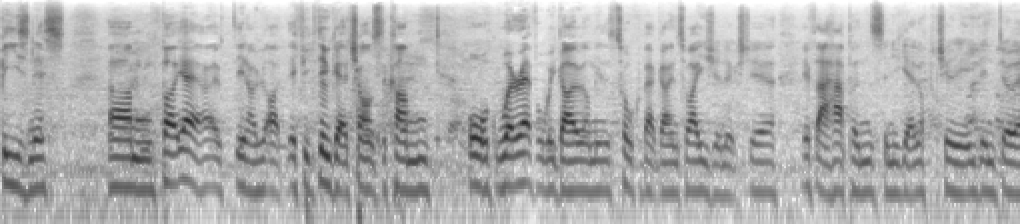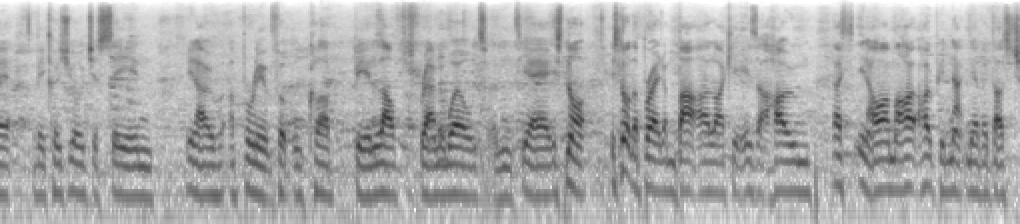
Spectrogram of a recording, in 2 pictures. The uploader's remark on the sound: Brentford US Tour. Post-Match Washington podcast from the stands.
